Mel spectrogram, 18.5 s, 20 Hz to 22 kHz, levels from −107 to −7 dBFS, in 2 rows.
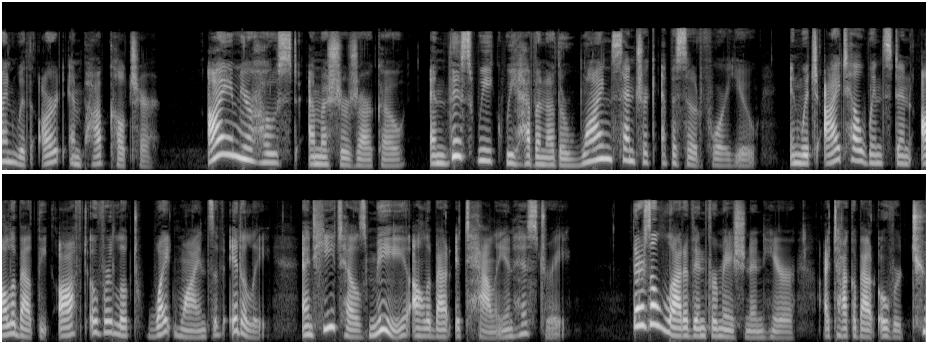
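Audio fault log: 6.21 s to the end, wrong sample rate: Just after "we have another wine", the speech turns slightly hurried and higher. Speed rises by a factor of about 1.09 and pitch by about 1.5 semitones, together. The recorded samples are being read out faster than they were captured, with no rate conversion. That links tempo and pitch in one fixed ratio. The shift fits audio recorded at 22 kHz but played back at 24 kHz.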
